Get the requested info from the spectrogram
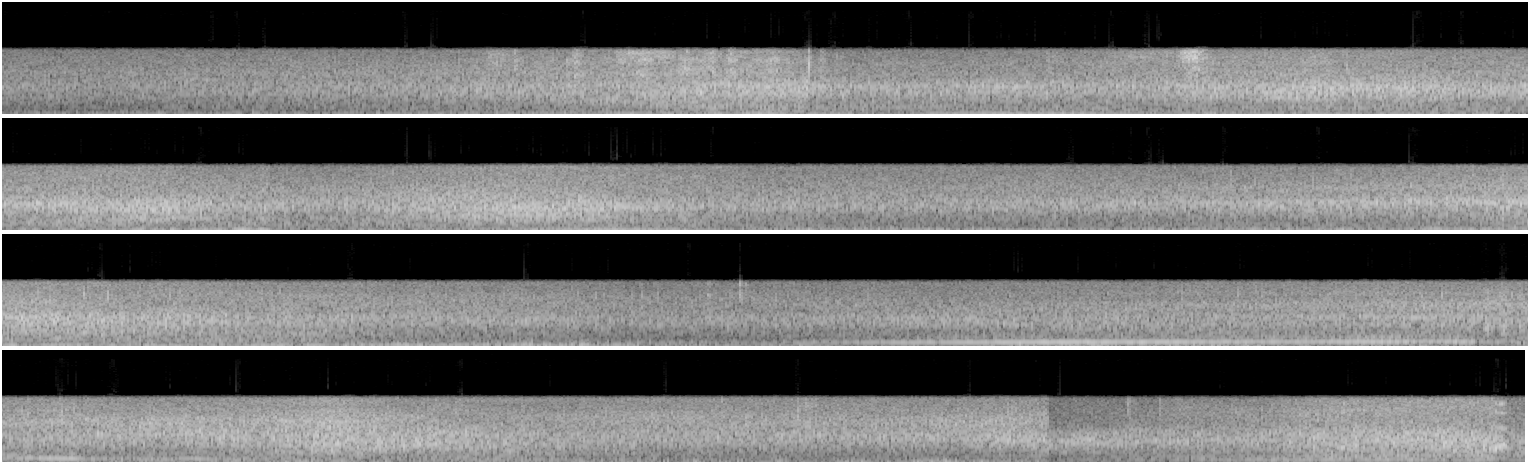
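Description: Outdoor road traffic: vehicles passing every few seconds, their noise swelling and fading. About two-thirds of the way through, one passing vehicle's engine note holds steady, then drops in pitch as it goes by.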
